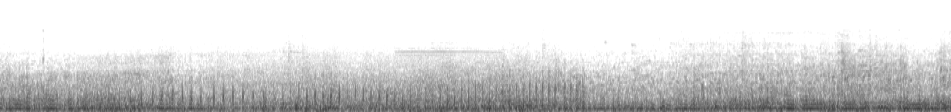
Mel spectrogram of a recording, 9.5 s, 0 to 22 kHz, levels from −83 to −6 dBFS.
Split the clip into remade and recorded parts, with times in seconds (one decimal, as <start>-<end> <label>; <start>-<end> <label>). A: 0.0-0.8 remade; 0.8-1.6 recorded; 1.6-2.1 remade; 2.1-5.6 recorded; 5.6-9.5 remade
